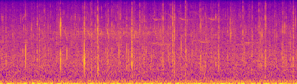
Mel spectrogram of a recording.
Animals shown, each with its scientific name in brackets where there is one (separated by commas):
American Robin (Turdus migratorius), Blackburnian Warbler (Setophaga fusca), Ovenbird (Seiurus aurocapilla)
